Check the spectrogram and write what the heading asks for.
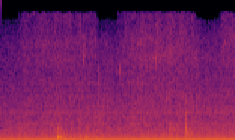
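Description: Funnel cake batter frying in hot oil in a fry pan: a faint, steady sizzle under a steady electrical hum, with a light click about half a second in.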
